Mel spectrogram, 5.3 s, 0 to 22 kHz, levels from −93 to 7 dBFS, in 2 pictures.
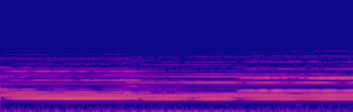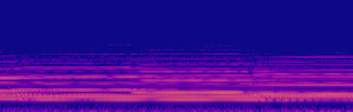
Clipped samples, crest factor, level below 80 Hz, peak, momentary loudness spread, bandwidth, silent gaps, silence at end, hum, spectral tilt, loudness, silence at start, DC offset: under 0.1%; 12 dB; -74 dBFS; -30 dBFS; 5 LU; 5.8 kHz; none; 0 s; none; -2 dB/octave; -43 LUFS; 0 s; under 0.1%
